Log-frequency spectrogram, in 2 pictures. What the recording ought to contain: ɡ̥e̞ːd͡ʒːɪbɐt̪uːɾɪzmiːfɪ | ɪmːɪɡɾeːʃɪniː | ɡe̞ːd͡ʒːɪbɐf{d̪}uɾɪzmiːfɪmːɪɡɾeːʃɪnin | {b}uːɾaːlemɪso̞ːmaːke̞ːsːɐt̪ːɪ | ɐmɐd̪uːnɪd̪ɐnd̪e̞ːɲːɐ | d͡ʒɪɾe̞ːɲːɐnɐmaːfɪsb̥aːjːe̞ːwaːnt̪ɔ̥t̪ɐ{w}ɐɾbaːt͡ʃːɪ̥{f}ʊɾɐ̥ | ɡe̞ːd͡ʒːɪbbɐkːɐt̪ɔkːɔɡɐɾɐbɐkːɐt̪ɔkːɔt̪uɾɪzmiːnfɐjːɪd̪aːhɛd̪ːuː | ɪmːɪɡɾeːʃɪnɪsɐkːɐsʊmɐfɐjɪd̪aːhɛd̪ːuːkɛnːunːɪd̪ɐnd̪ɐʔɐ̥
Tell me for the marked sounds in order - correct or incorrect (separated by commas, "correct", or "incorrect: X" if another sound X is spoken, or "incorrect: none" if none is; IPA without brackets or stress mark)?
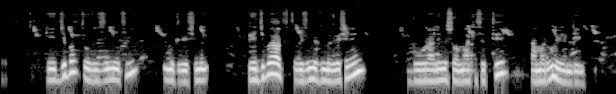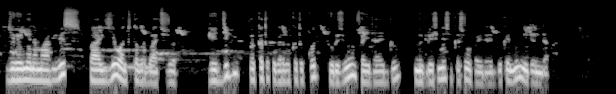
incorrect: t̪, correct, incorrect: b, incorrect: s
